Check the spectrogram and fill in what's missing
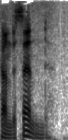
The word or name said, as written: Condescend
